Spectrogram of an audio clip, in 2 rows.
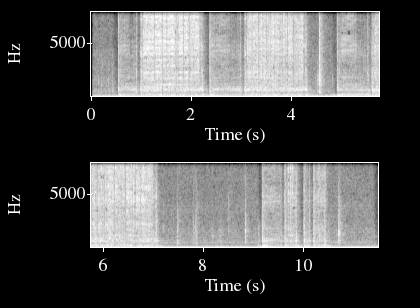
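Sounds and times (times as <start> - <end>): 
printer: 0.1 - 11.5.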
